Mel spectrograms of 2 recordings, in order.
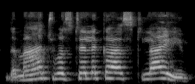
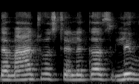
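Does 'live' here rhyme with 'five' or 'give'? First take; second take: five; give. First: 'Live' is said with a long i vowel. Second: 'Live' is said with a short i vowel. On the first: The speaker calls it right. "लाइव पढ़ोगे" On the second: The speaker calls it wrong. "लिव नहीं पढ़ोगे"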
